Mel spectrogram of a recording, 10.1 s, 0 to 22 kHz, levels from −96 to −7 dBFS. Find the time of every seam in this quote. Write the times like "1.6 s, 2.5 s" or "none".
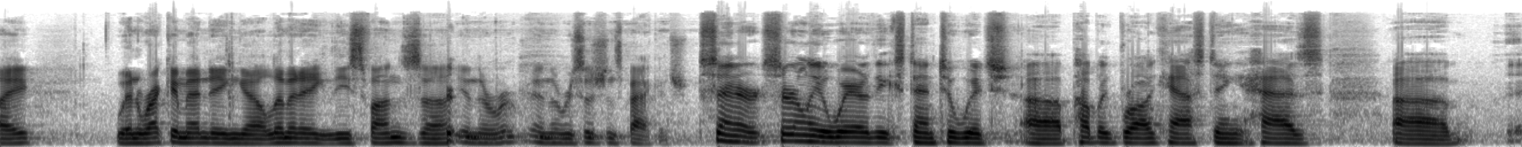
none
